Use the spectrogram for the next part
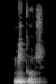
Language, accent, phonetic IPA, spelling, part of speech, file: Catalan, Valencia, [ˈmi.kos], micos, noun, LL-Q7026 (cat)-micos.wav
- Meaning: plural of mico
